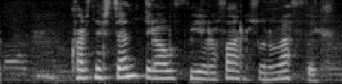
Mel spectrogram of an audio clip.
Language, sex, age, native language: Icelandic, female, 11, Icelandic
